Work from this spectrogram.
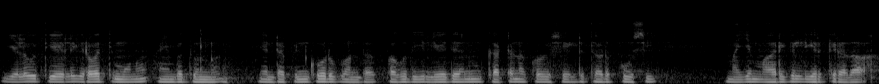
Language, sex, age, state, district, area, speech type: Tamil, male, 30-45, Tamil Nadu, Dharmapuri, rural, read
